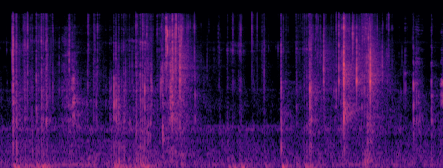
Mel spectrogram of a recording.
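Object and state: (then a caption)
Dry soap bar scraped with a knife. A hand-sized solid bar of dry green soap, held in one hand, is shaved and scraped with a small knife that has a yellow-tan blade, so crumbly flakes fall off. Quick, irregular, bright crunchy scrapes and crackles follow one another with almost no ring, and some sharper peaks stand out near the end.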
